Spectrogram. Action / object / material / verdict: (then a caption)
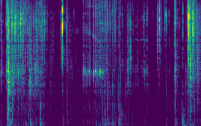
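scrape / glitter-coated bar soap / soap / none. A solid white soap bar coated in gold glitter is shaved with a metal utility knife blade held against the fingers. The blade makes crisp, gritty, crackling scrapes in short bursts separated by brief silences, bright and high-pitched with little low end.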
